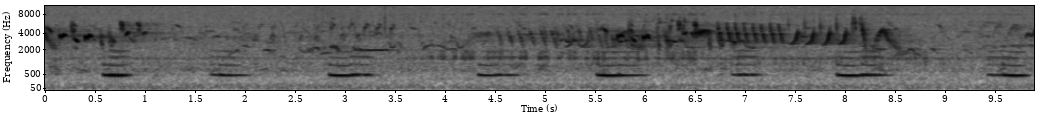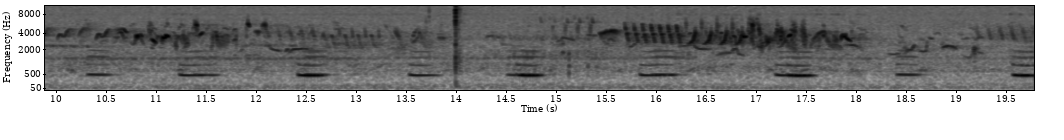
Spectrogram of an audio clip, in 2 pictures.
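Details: European fire-bellied toads and pool frogs in a concert by a forest pond: soft, low, hooting 'oop' notes repeated roughly every second in a steady series, over a higher, chattering, croaking chorus of other frogs.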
